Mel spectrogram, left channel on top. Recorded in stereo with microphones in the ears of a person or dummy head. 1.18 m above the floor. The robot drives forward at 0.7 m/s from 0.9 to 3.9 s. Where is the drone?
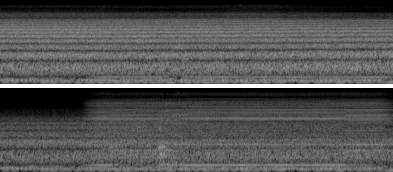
80° left; by 4.0 s 65° left (ahead or behind).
